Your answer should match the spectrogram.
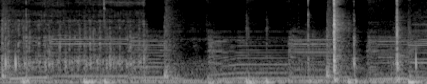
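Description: Music playing on a portable cassette player, broken by sharp plastic clicks as its piano-style control keys are pressed. The loudest click comes a little past three seconds in, with others near the start and end.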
